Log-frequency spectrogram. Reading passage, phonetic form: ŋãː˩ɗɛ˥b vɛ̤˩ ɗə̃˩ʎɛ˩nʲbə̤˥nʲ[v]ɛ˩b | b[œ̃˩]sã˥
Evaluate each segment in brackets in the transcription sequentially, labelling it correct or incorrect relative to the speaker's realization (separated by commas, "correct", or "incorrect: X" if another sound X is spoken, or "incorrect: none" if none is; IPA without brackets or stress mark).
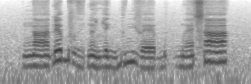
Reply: correct, incorrect: ɛ̃˩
